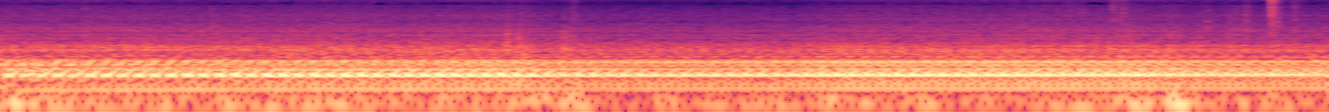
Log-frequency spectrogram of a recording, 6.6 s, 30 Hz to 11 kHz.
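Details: C6 Corvette V8 after an aggressive camshaft and long-tube header install, on a revised HP Tuners idle tune (about 80% done): deep, steady burble with an even pulse, no stumbles or hunting. Normal idle.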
